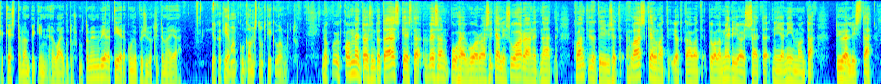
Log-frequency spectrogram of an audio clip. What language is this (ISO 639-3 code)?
fin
